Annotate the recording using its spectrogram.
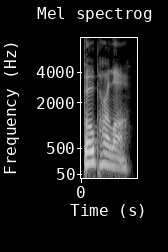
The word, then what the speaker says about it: Beauparlant: Beauparlant.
